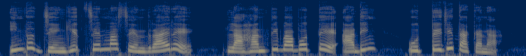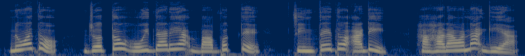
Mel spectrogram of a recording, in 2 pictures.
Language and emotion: Santali, happy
